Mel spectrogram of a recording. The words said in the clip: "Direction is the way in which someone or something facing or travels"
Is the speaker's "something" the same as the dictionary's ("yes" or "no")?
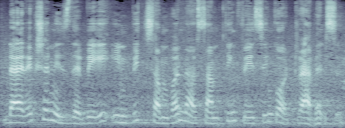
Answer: no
